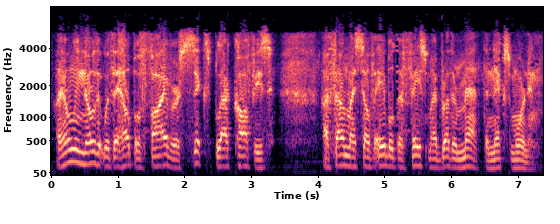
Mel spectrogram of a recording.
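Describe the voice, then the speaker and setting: A man's voice: medium pitch, normal speed, natural voice. An actor playing a desperate, guilt-ridden man who narrates and acts in a 1970s radio drama. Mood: haunted, brooding. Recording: dull, very noisy old radio recording.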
